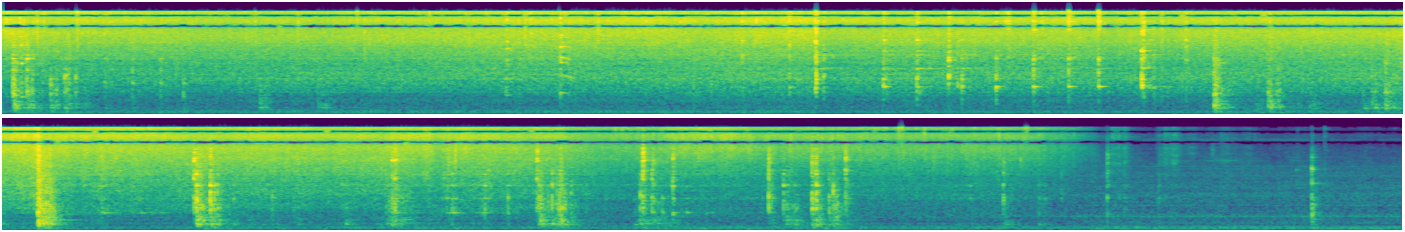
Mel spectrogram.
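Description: Lotus root and shimeji mushrooms stir-frying in a pan, sizzling steadily, with repeated clacks of a utensil against the pan as it is tossed. A few seconds before the end the sizzle cuts off, and only a few scattered clicks remain.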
